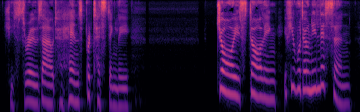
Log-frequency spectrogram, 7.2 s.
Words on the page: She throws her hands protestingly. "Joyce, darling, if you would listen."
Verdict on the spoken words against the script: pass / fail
fail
